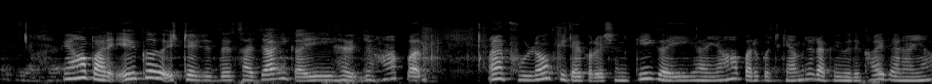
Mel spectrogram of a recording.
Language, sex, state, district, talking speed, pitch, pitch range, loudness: Hindi, female, Goa, North and South Goa, 165 wpm, 195 Hz, 185-235 Hz, -30 LUFS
